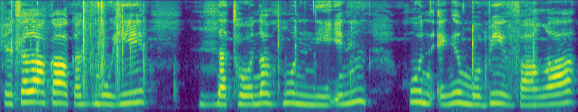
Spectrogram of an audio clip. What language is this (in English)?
Mizo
